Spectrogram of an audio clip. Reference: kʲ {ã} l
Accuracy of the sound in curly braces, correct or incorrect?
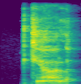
correct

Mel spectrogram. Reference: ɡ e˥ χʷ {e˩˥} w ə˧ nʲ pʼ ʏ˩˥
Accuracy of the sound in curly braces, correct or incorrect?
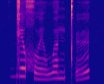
incorrect: e˩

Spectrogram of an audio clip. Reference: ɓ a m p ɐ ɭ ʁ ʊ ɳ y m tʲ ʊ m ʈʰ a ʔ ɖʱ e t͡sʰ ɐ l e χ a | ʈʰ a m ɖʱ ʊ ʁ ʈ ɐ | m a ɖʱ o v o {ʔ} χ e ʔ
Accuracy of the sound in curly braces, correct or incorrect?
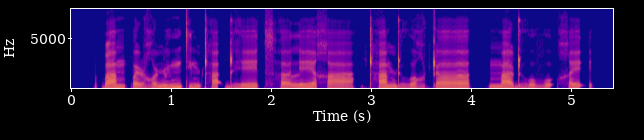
correct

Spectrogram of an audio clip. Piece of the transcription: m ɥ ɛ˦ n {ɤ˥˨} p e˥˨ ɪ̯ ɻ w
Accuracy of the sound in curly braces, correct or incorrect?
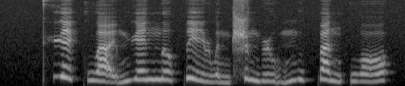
correct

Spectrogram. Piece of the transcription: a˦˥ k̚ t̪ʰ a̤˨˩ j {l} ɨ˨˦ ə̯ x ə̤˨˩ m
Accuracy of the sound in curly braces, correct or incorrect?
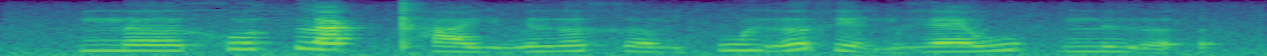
correct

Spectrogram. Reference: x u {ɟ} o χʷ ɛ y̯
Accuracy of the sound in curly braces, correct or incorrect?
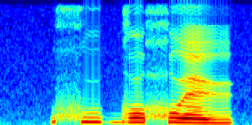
incorrect: ɡ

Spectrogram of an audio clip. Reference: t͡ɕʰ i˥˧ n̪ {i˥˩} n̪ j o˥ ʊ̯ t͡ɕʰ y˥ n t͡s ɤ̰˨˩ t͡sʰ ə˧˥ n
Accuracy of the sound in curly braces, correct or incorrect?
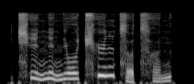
correct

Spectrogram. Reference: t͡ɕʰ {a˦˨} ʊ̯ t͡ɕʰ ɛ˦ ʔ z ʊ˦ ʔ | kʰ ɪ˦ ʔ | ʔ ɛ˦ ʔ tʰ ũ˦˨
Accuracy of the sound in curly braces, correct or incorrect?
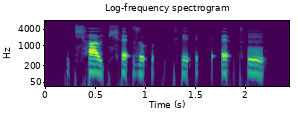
correct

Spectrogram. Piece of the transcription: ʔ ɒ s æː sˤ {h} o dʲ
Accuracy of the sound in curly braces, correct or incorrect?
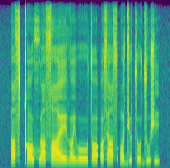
incorrect: ʔ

